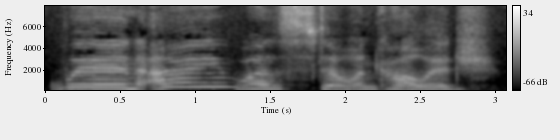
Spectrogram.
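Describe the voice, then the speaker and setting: A woman's voice: very high-pitched, very animated, very slow, pitched above the performer's own voice, heavily acted. A woman voicing a shy, lovestruck young female character, hesitant and earnest, in a story reading.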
